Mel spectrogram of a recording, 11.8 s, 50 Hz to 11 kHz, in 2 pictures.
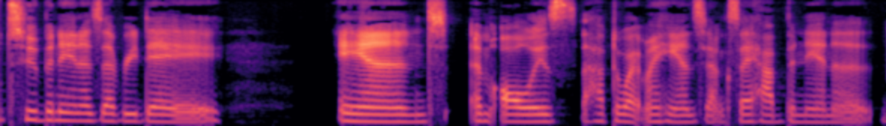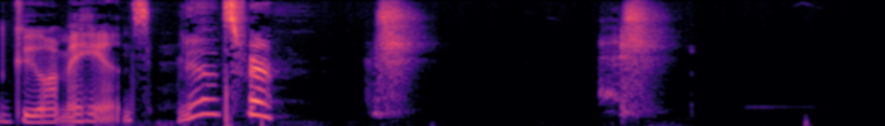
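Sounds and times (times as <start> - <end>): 
speech: 0.0 - 1.6, 2.2 - 7.8, 8.4 - 8.7, 10.0 - 10.3
person sneezing: 8.4 - 8.8, 9.9 - 10.5.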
